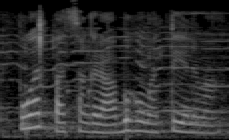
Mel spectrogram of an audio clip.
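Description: A young girl's voice, speaking in pitched, gliding phrases.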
